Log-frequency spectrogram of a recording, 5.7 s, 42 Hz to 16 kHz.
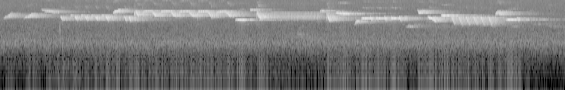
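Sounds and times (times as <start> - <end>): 
Eurasian wren Troglodytes troglodytes singing: 0.1 - 5.5.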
